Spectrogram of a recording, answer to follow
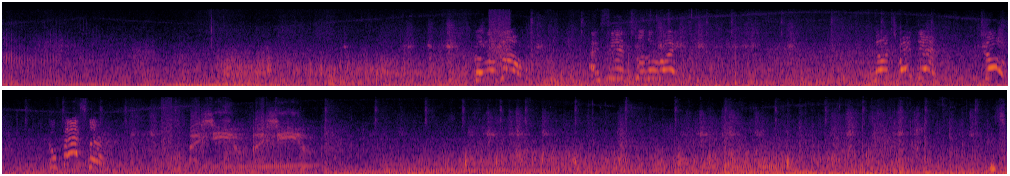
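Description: A film soundtrack mix: a tense music score over a vehicle engine's low rumble, with shouting voices in the middle.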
